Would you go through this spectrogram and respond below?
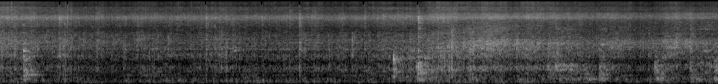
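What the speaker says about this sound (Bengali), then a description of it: "এবার পেঁয়াজ কুচি দিয়ে দিলাম।" Chopped onion sizzles in a pan of hot oil with browned garlic, a steady close hiss running throughout, broken by faint clinks and stirring scrapes.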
